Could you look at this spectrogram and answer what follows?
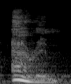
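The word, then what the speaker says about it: Harrim: But while we remain in this transient world, Arim is at your service. Apparently the H is silent.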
